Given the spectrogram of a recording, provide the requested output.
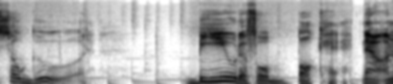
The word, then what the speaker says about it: bokeh: for on Earth but it's like okay except with an e at the end and a b up front Boke right it's not boki or B or B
